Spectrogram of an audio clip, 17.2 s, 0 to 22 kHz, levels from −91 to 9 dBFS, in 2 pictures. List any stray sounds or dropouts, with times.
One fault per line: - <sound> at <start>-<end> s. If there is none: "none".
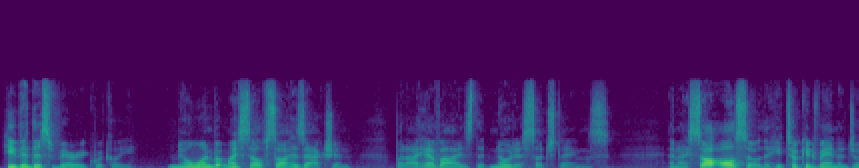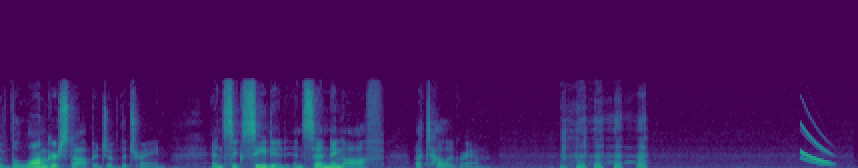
- laugh at 14.1-15.1 s
- chirp at 16.6-17.0 s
